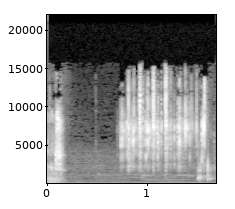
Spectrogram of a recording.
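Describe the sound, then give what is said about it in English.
Dice rattle and clatter across a hard surface in a quick, uneven run of small clicks lasting about a second, following a short low thump at the start. “Wow, I rolled really low.”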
